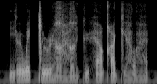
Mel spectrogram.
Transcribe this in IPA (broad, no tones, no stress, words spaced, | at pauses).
jøwe ǀyɭe̤ ʁæ̤ʁi̤ kyhæqʰe kʲæ̤lˠæ̤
